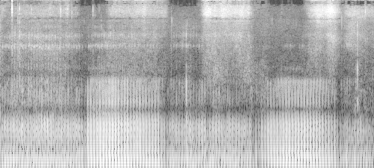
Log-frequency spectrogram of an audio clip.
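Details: Domestic cat purring steadily up close, a low rough rumble pulsing in alternating inhale and exhale phases about every second, with a faint snort.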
